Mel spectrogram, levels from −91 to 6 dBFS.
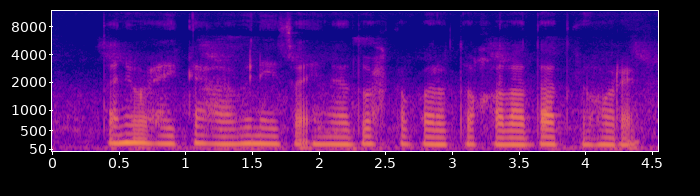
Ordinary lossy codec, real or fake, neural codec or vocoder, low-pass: none; real; none; none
